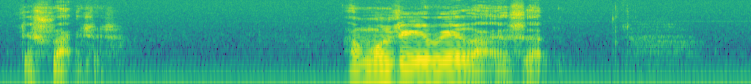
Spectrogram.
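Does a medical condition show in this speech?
Yes: stage 4 tongue cancer, hemiglossectomy.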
